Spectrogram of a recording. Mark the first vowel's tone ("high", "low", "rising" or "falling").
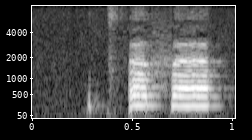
low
